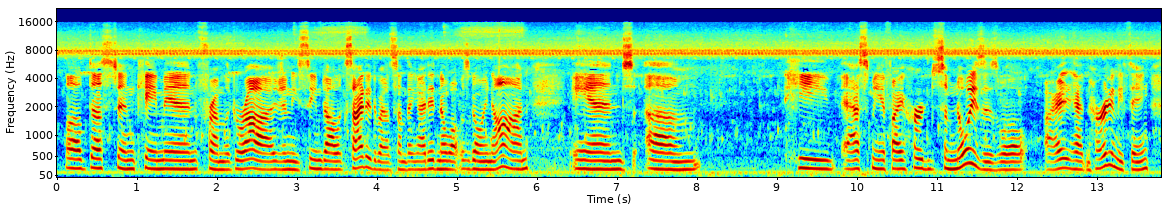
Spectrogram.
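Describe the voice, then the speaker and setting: A woman talks at a fairly slow pace with fairly even intonation, her dry sound carrying no echo over light background noise. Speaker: witness. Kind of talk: interview answer. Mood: earnest, recounting eerie event. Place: garden.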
